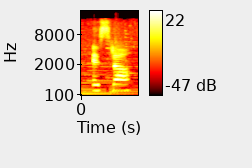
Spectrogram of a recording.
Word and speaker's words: Esra: bir nokta var Evet Araplar bu isimi İsra olarak yazıyor fakat Esra olarak telaffuz ediliyor yazıldığından farklı okunan bir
